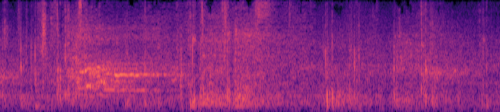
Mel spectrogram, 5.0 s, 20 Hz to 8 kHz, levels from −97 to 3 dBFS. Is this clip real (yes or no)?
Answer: yes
